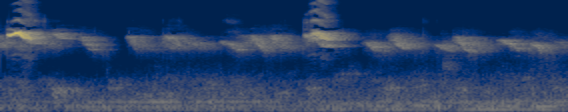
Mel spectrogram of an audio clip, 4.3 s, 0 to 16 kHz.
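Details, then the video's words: Oriental white-eye singing 'tiong aw', recorded 25 January 2022 after a late night's sleep: high, sweet, tumbling warble with loud piercing accents at the start and midway. "Mata Puteh Hercules V2 buka tiong aw sing"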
